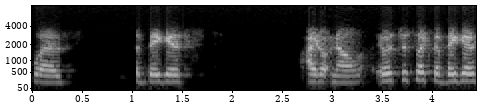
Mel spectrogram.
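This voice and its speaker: A woman's medium-pitched voice with a slight non-native accent. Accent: second-language English, barely noticeable. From Mexico. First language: Spanish. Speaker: community college student leader. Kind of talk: interview. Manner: casual with fillers.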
